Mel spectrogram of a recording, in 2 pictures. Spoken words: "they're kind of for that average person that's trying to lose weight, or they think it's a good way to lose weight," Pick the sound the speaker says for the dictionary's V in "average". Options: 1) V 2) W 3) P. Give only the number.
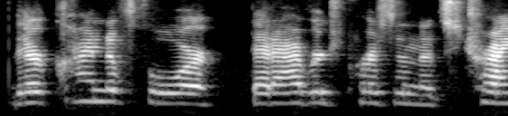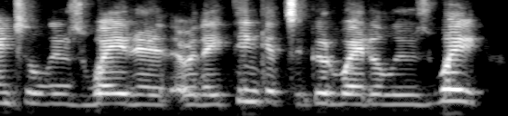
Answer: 1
